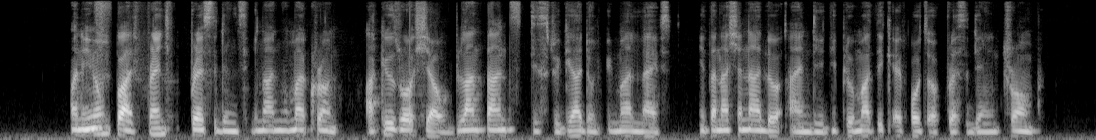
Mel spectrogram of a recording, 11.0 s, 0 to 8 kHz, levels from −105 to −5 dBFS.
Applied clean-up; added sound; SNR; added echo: neural diffusion model UNIVERSE++.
